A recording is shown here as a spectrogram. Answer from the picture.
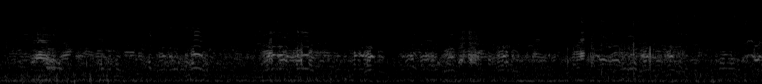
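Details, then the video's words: Migrating geese heading from fields to a lake for the day. Many birds honk at once, making a steady babble of short, nasal, slightly yelping notes. "Гуси летят на днёвку Geese fly from the fields to the lake"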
